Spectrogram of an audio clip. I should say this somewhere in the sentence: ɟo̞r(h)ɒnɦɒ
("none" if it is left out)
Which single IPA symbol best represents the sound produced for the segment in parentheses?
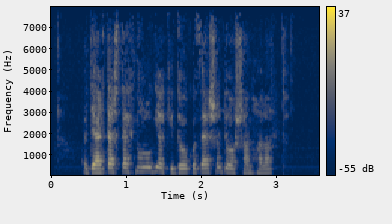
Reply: ʃ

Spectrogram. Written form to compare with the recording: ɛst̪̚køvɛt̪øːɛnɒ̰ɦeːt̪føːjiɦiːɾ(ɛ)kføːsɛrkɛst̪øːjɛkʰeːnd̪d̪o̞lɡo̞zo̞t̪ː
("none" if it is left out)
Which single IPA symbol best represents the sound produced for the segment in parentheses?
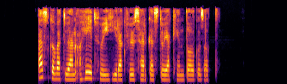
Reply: ɛ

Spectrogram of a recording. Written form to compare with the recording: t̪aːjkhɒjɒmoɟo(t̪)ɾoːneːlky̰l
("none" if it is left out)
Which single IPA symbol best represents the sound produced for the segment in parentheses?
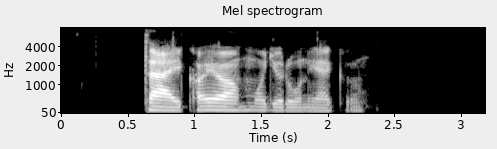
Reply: none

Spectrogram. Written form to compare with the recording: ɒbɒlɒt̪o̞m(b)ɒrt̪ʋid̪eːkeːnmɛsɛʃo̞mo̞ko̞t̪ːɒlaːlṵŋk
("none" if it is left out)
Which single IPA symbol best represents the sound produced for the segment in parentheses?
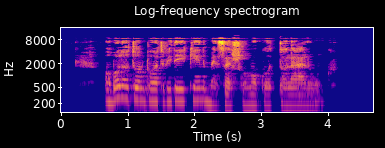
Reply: p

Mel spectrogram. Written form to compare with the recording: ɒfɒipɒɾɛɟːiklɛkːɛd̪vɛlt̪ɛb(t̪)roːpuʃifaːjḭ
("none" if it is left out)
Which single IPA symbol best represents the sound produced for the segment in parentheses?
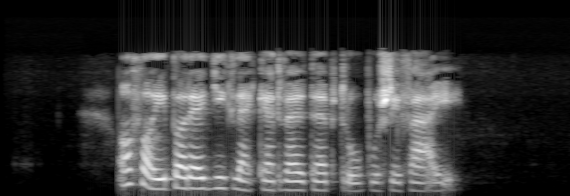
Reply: t̪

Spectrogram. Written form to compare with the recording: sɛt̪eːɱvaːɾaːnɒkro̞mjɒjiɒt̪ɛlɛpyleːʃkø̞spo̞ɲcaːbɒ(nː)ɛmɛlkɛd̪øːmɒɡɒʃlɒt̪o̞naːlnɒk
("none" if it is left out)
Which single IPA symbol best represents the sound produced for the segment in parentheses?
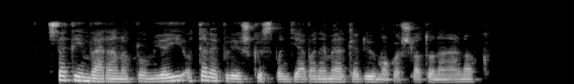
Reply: n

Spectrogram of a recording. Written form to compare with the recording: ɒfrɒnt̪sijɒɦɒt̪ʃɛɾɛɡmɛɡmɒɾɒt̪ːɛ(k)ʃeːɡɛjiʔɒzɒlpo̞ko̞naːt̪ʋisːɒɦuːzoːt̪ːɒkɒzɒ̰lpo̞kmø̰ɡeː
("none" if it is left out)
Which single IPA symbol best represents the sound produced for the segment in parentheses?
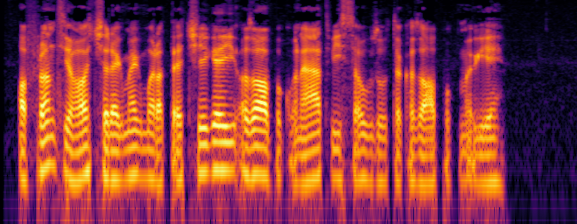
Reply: c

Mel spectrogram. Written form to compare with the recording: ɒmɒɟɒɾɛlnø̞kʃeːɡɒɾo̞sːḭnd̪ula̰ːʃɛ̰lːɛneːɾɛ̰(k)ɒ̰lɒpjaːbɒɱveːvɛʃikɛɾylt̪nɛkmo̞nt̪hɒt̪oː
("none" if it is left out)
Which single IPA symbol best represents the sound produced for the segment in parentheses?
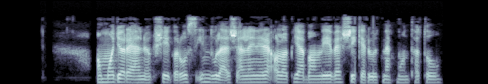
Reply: ʔ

